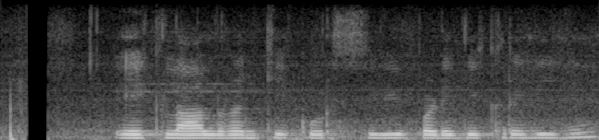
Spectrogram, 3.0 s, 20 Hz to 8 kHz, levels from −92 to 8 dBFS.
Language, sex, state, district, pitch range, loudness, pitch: Hindi, female, Chandigarh, Chandigarh, 180-185 Hz, -18 LUFS, 185 Hz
